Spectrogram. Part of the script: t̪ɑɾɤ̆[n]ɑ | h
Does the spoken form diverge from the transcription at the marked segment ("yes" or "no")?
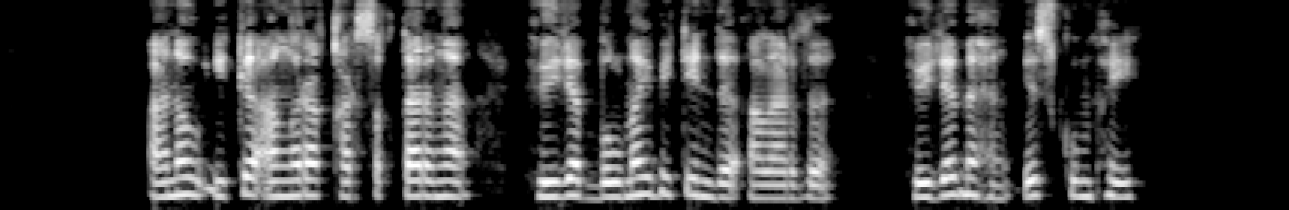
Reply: yes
